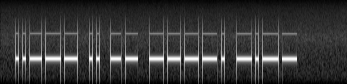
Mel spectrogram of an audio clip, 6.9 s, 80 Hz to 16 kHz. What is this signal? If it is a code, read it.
Morse code, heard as a keyed tone, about 17 wpm, 1200 Hz. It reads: 2IM9Y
